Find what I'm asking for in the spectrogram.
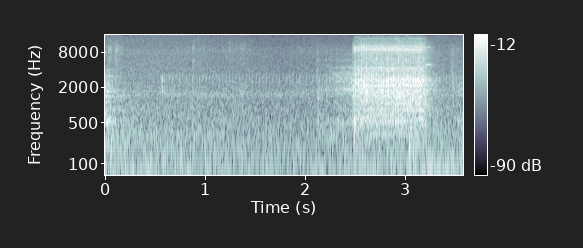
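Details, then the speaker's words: Simplehuman hand soap dispenser after battery replacement repair, case reassembled; short high-pitched pump motor buzz in quiet room after pressing button, light turns red, pump running normally again. "And so, yeah, so you can hear it's trying to. So I pressed the button and now it went red, so hopefully it's going to quietly turn off there."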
